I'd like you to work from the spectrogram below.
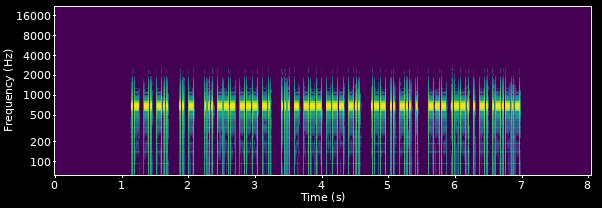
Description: Morse code, heard as a keyed tone, about 50 wpm, 700 Hz. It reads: AND IT SOON STOOD WIDE OPEN.
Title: Sentences from Top 900 Words 50wpm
